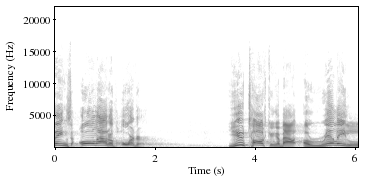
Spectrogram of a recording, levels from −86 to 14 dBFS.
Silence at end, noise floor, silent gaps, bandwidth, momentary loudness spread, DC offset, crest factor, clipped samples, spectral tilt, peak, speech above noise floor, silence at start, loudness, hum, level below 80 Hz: 0 s; -72 dBFS; none; 14.5 kHz; 6 LU; under 0.1%; 18 dB; under 0.1%; -4 dB/octave; -12 dBFS; 43 dB; 0 s; -29 LUFS; none; -82 dBFS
